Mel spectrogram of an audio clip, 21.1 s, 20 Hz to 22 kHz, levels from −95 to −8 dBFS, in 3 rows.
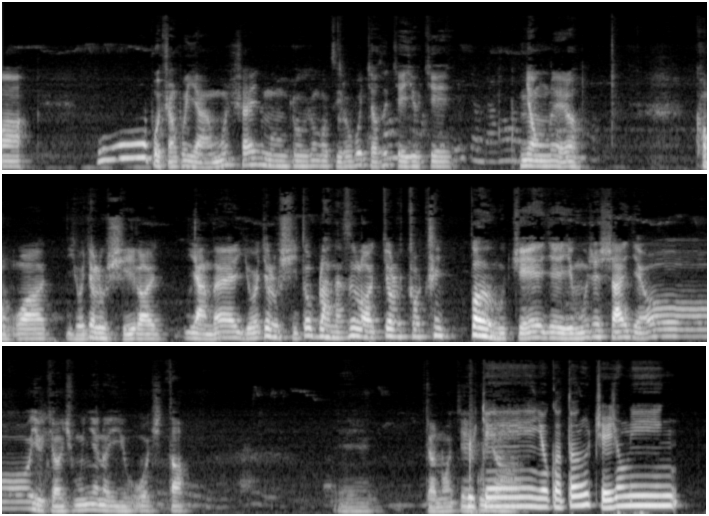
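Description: No faults are audible at any point in this recording.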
